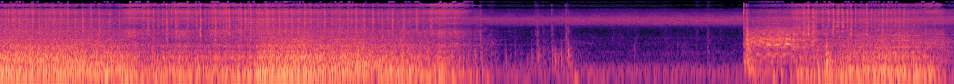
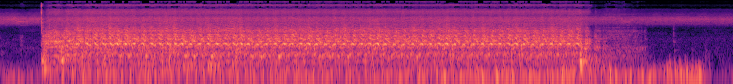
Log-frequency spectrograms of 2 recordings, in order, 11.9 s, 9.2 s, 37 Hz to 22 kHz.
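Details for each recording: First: 1964 Mercury Marauder Montclair 390 V8 with 2-barrel carb, sitting since 1987, now getting fuel: it catches, runs rough a few seconds, nearly dies, then fires again. A leaking hose fitting then sprayed fuel onto the coil wire and started an engine fire. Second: 1964 Mercury Marauder 390 V8, sitting since 1987, coil powered directly and gas poured down carburetor: about seven seconds of even cranking, never fires; spark unsure, ignition points later sanded.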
